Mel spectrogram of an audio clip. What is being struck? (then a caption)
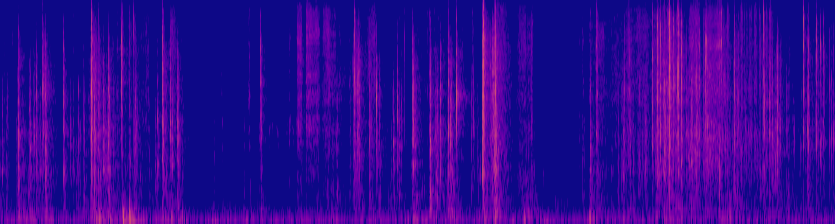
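Newsprint newspaper. Long nails tap and scratch across the flat pages of an open newsprint newspaper, giving dense bright, crisp clicks and papery scrapes. The sheets are flipped with crinkling rustles, with brief quieter pauses and a louder swell of rustling near the end.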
